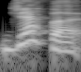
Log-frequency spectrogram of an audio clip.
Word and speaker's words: Jepha: today we're joined with a special guest um jeffa is that how you pronounce it yes all right dope all right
